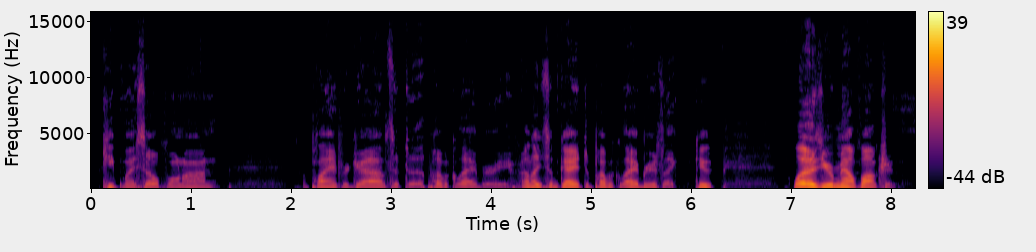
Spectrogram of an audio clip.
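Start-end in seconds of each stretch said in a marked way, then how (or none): 6.0-7.9 very loud, booming, barked drill-sergeant delivery. Retelling what a guy at the public library said to him, like a drill sergeant. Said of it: "I make him sound like a drill sergeant".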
